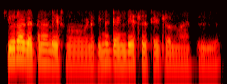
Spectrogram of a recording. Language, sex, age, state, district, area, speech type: Tamil, male, 18-30, Tamil Nadu, Nagapattinam, rural, conversation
